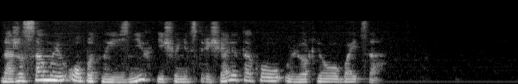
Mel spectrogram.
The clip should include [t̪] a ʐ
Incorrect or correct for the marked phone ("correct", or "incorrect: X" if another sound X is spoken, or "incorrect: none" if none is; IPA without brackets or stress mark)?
incorrect: d̪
